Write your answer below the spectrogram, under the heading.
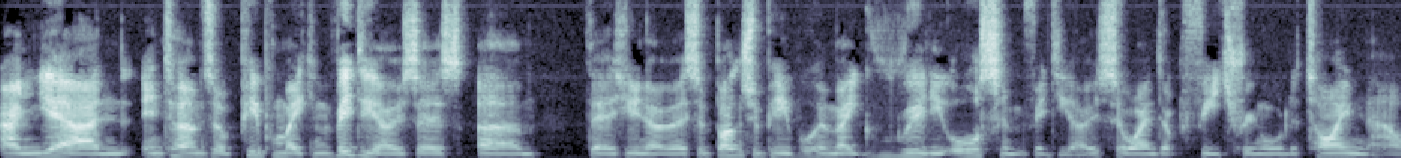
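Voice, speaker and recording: In a very clean recording with a silent background, a man speaks with a British accent. His voice is fairly high, bright and sharp, with fairly even intonation. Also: fairly quick pace. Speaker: vlogger and gaming video maker. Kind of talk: casual vlog monologue. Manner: slightly slurred words; rambling with frequent ums and repetitions.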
